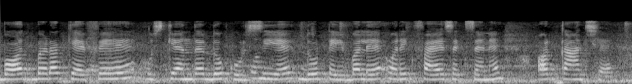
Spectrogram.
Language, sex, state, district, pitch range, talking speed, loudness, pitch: Hindi, female, Gujarat, Valsad, 230-255 Hz, 190 wpm, -14 LUFS, 240 Hz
